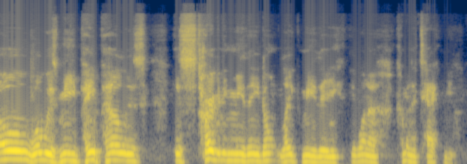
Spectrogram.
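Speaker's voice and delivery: ordinary delivery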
